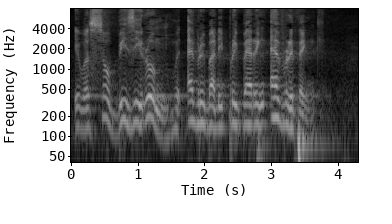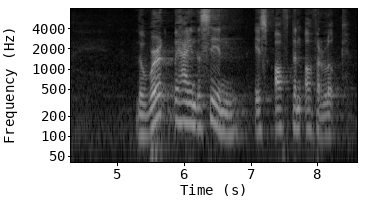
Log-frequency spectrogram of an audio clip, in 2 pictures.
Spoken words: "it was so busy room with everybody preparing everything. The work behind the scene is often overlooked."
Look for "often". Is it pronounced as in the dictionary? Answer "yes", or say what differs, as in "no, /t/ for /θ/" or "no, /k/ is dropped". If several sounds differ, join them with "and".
yes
